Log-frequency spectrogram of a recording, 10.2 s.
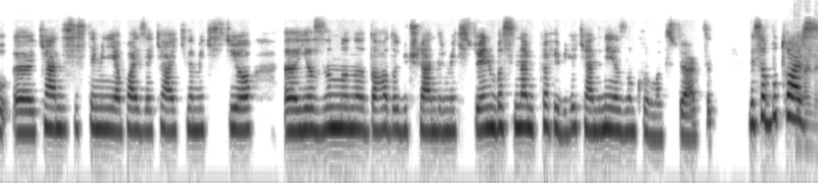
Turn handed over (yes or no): no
